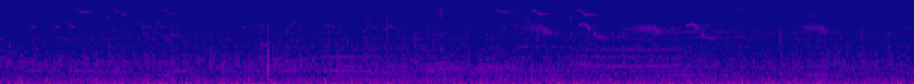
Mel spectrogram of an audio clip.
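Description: Small birds chirping in short falling notes, a few about a second in and a busier run from about three to five seconds in, over a faint steady background rumble.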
